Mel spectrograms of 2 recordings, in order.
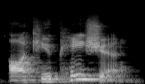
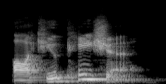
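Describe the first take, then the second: First: Occupation, light stress on oc, strong stress on pa. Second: Occupation, lighter stress on oc, main stress on pa. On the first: Teacher demonstrating word stress to learners. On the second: Teacher repeating the example for learners. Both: Shown as a demonstration. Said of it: "not as strong as the third syllable".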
